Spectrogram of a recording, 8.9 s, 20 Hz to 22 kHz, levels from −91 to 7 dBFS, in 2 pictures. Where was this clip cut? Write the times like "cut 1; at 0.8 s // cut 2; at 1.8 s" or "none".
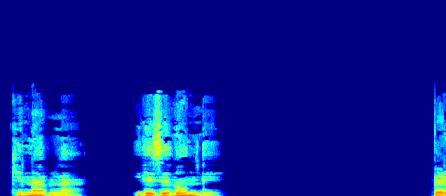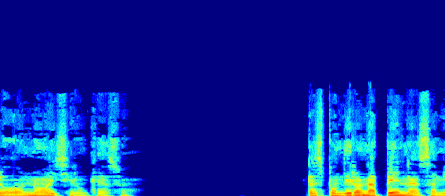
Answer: none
